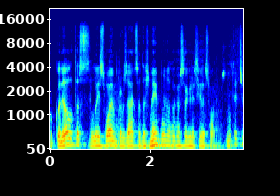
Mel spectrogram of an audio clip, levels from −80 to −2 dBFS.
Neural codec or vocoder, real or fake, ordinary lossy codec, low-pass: codec, 44.1 kHz, 2.6 kbps, SNAC; fake; Opus, 64 kbps; 14.4 kHz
